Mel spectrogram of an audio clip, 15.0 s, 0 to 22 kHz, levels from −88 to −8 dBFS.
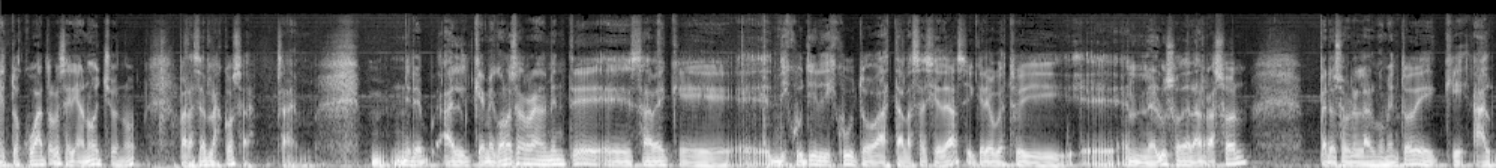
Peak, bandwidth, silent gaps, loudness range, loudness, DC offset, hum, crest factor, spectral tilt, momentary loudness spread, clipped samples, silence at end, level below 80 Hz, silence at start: -2 dBFS; 15.5 kHz; none; 3 LU; -15 LUFS; under 0.1%; none; 12 dB; -6 dB/octave; 7 LU; under 0.1%; 0 s; -22 dBFS; 0 s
